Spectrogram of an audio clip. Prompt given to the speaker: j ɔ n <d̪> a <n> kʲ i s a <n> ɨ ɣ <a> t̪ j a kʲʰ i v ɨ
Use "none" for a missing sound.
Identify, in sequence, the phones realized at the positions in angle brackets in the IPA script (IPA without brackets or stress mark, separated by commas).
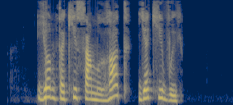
t̪, none, m, a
